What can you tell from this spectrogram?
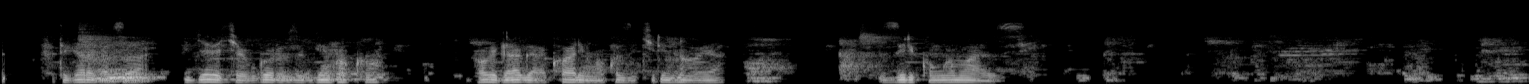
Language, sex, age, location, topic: Kinyarwanda, male, 18-24, Nyagatare, agriculture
